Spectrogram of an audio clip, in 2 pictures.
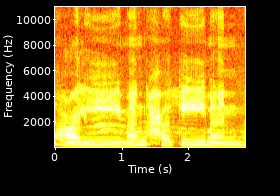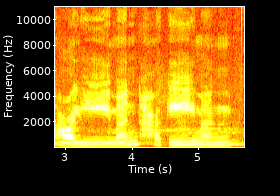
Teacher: یہاں حروف پر تنوین دو زبر دو زیر دو پیش کے بعد حروف حلقی میں سے حرف آ رہا ہے تو یہاں غنہ نہیں ہوگا بلکہ اظہار ہوگا، یعنی تنوین والے حروف بغیر غنہ کے پڑھیں گے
